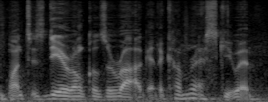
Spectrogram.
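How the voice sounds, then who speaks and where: Dry, weary handler. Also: male voice, lowish voice, brisk, gravelly, a little hiss or hum. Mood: briefing. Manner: dry, sighing, matter-of-fact briefing. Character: weary middle-aged male intelligence handler.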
